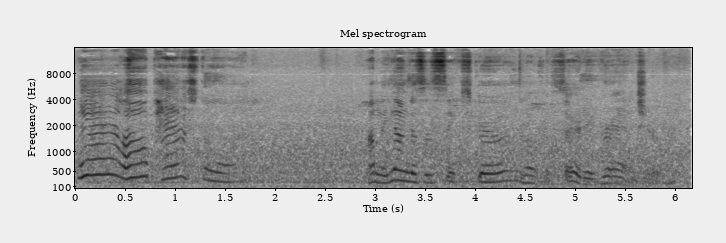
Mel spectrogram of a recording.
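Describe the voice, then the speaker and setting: Man doing a high-voiced, spry ancient Harlem woman. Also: animated, a little slow, full character voice. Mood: proud. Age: over 100 as played. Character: spry, plain-spoken 104-year-old Harlem woman. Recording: outdoor city noise, traffic.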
